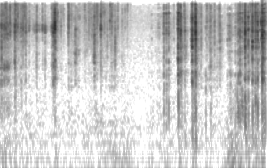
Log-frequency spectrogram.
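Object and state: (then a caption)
Dry soap bar being scraped. A utility knife blade cuts and scrapes crumbly flakes off a solid, dry purple soap bar held in the hand. The sound is a series of bright, dry crunching scrapes with little low end, easing into a near-silent pause at the midpoint before louder cuts resume.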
